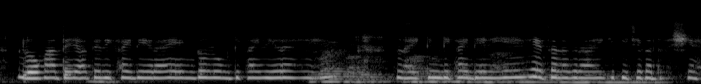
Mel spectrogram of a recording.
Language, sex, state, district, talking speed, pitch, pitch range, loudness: Hindi, female, Chhattisgarh, Raigarh, 220 wpm, 300 Hz, 295-310 Hz, -31 LUFS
